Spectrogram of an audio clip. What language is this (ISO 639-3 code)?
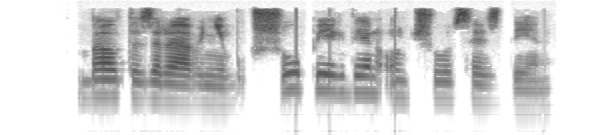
lav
